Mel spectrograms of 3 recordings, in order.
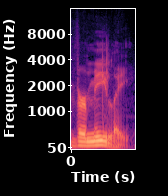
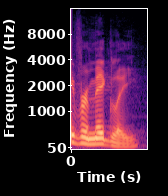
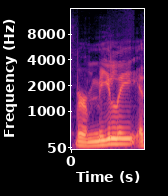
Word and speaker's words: Vermigli: All right, so theologian today, and I'm going to mispronounce his name, and I'm sorry, because I want to say the G, but he's Italian. It's Vermigli. And if I say Vermigli, it's wrong. It's Vermigli, it's Vermigli, it's Vermigli.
